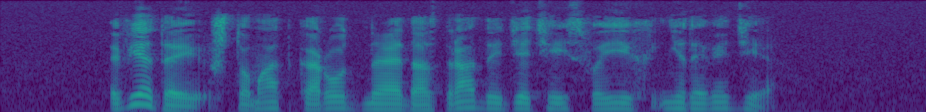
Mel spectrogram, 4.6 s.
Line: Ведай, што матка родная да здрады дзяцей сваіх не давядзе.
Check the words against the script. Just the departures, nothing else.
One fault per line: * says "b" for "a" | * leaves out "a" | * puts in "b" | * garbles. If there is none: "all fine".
all fine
